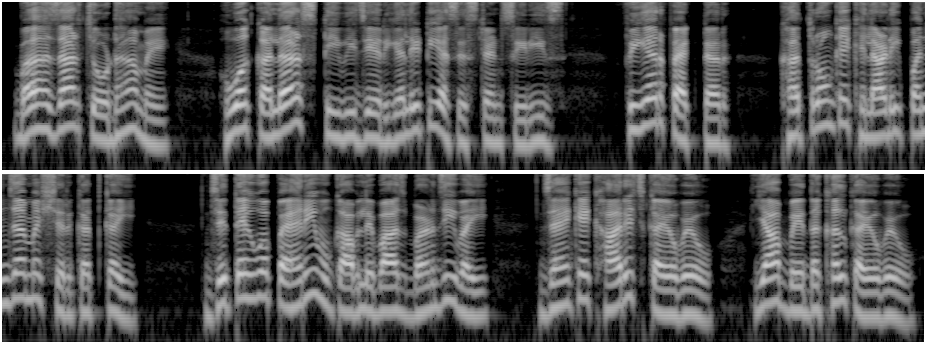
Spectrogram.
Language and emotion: Sindhi, neutral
